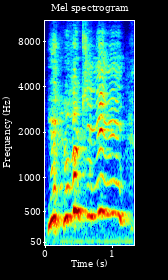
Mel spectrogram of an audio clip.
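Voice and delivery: very high, drawn-out singsong with laughter; squealed mockery. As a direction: stretch it into a laughing falsetto taunt. Repeats line in squealed mockery.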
